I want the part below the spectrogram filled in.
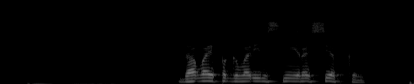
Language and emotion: Russian, neutral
